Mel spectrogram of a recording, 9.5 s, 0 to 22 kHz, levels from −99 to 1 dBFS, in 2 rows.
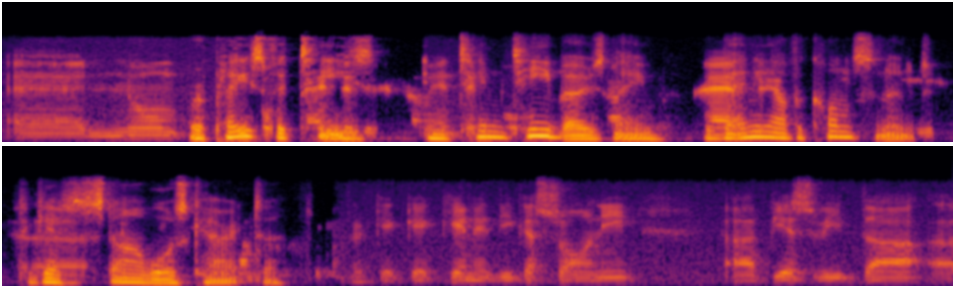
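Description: Speech that sinks by as much as about 40 dB in four stretches, 1.25–2.12, 2.42–3.55, 3.81–4.94 and 5.16–6.46 s, is speech suppressed in double talk, likely an echo canceller muting the near talker against far-end speech. The attenuation covers roughly 0.7 s of the first stretch and about 1 s of each of the others, unlike clean packet-loss gaps.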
